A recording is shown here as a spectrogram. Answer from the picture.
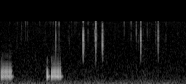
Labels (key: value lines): label: biophony, stridulation
recorder: SoundTrap 300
